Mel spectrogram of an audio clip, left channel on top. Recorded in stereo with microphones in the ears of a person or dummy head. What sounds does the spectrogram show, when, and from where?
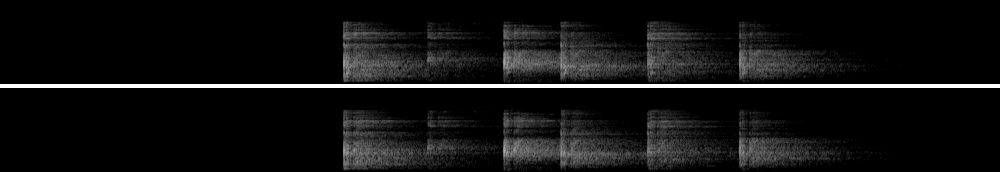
3.4 s hammering: 10° left (ahead or behind), 4 m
